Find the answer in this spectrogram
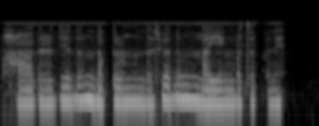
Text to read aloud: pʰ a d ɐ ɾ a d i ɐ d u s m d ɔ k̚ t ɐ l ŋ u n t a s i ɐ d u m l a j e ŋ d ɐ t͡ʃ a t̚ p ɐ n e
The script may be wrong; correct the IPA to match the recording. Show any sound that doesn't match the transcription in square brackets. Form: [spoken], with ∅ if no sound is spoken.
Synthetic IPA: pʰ a d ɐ ɾ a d i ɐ d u [∅] m d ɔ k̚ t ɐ [ɾ] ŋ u n [d] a s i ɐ d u m l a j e ŋ [b] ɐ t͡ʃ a t̚ p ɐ n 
